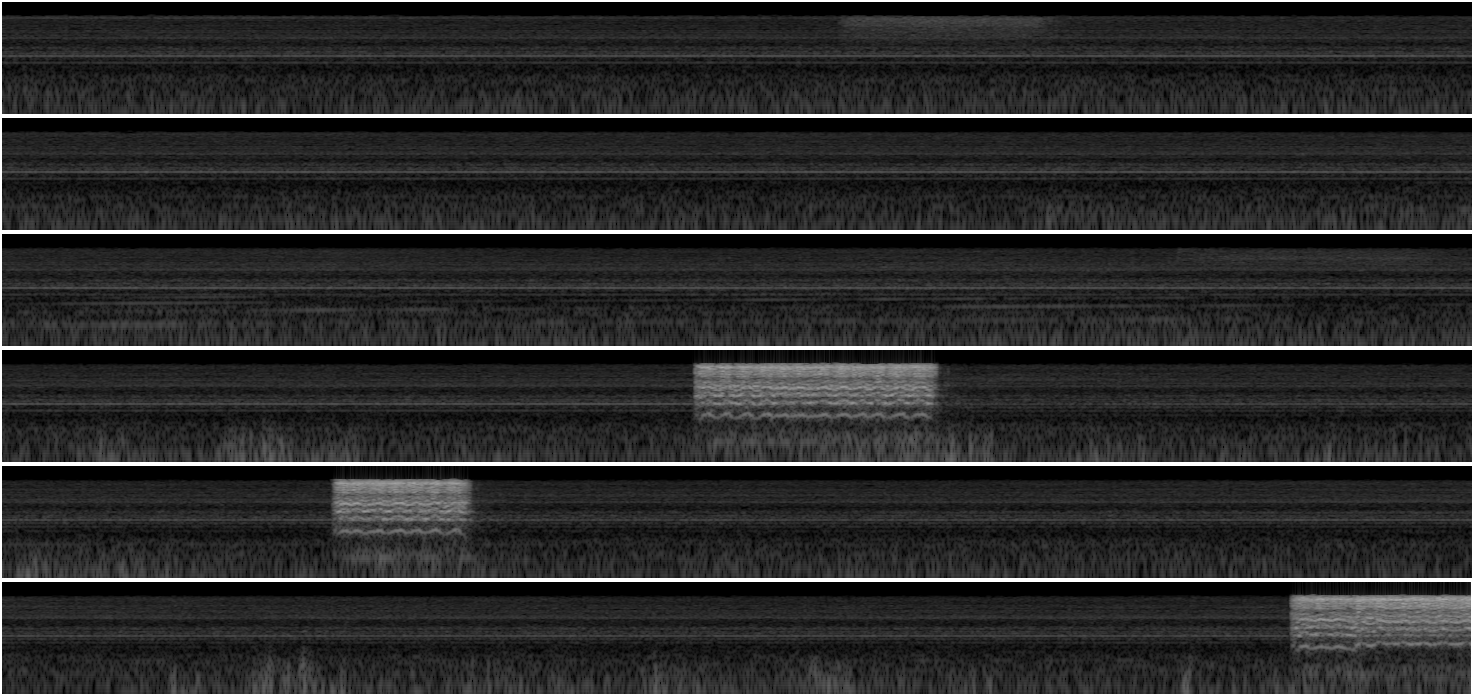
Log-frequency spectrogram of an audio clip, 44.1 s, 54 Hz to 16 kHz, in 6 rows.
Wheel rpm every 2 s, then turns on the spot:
0, 0, 0, 0, 0, 0, 0, 0, 0, 0, 0, 0, 30, 50, 0, 50, 0, 0, 0, 0, 0, 60.
none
